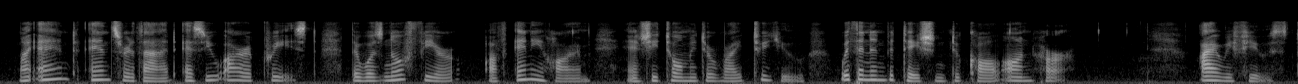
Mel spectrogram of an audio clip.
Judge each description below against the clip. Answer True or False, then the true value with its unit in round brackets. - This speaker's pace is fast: False (155 wpm)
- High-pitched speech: False (170 Hz)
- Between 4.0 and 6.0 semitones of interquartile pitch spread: True (4.5 semitones)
